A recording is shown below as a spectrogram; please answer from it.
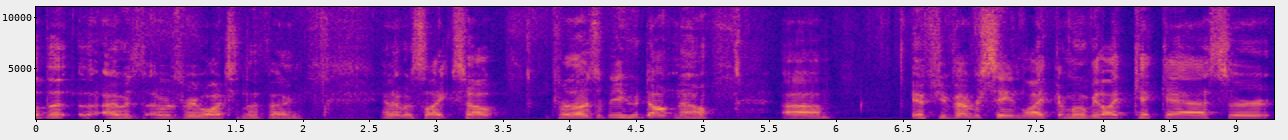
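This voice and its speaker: A man co-hosting a podcast in casual, comedic chat, explaining things in a hesitant, conversational way. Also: medium pitch. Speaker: podcast co-host.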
